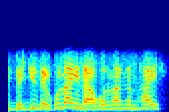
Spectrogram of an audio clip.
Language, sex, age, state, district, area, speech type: Bodo, male, 60+, Assam, Chirang, rural, conversation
